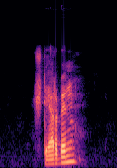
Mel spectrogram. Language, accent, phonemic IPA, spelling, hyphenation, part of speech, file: German, Austria, /ˈʃtɛrbən/, sterben, ster‧ben, verb, De-at-sterben.ogg
- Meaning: to die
